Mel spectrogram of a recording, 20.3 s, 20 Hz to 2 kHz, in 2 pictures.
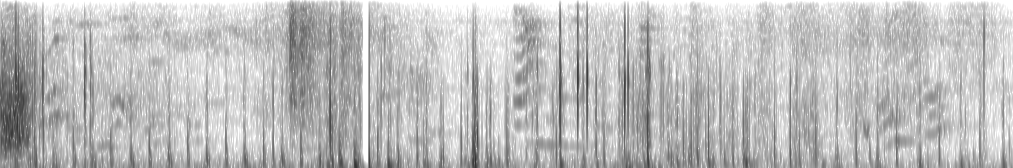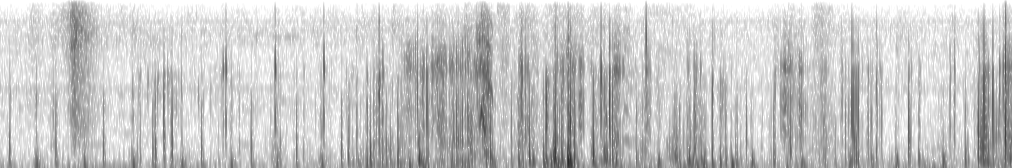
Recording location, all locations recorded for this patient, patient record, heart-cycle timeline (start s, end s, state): tricuspid valve (TV)
aortic valve (AV)+pulmonary valve (PV)+tricuspid valve (TV)+mitral valve (MV)
#Age: Infant
#Sex: Female
#Height: 67.0 cm
#Weight: 9.46 kg
#Pregnancy status: False
#Murmur: Absent
#Murmur locations: nan
#Most audible location: nan
#Systolic murmur timing: nan
#Systolic murmur shape: nan
#Systolic murmur grading: nan
#Systolic murmur pitch: nan
#Systolic murmur quality: nan
#Diastolic murmur timing: nan
#Diastolic murmur shape: nan
#Diastolic murmur grading: nan
#Diastolic murmur pitch: nan
#Diastolic murmur quality: nan
#Outcome: Abnormal
#Campaign: 2015 screening campaign
0.00	8.75	unannotated
8.75	8.82	S1
8.82	8.93	systole
8.93	9.00	S2
9.00	9.17	diastole
9.17	9.24	S1
9.24	9.37	systole
9.37	9.42	S2
9.42	9.58	diastole
9.58	9.64	S1
9.64	9.77	systole
9.77	9.83	S2
9.83	10.01	diastole
10.01	10.10	S1
10.10	10.20	systole
10.20	10.26	S2
10.26	10.46	diastole
10.46	10.54	S1
10.54	10.66	systole
10.66	10.74	S2
10.74	10.94	diastole
10.94	11.02	S1
11.02	11.14	systole
11.14	11.20	S2
11.20	11.43	diastole
11.43	11.51	S1
11.51	11.65	systole
11.65	11.71	S2
11.71	11.92	diastole
11.92	12.00	S1
12.00	12.12	systole
12.12	12.18	S2
12.18	12.42	diastole
12.42	12.48	S1
12.48	12.63	systole
12.63	12.69	S2
12.69	12.86	diastole
12.86	12.95	S1
12.95	13.06	systole
13.06	13.13	S2
13.13	13.33	diastole
13.33	20.26	unannotated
